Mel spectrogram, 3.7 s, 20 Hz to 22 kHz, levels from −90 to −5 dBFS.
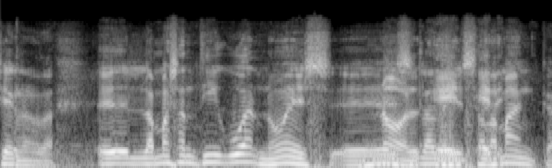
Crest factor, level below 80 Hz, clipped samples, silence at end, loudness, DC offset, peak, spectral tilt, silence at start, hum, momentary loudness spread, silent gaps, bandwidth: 12 dB; -36 dBFS; under 0.1%; 0 s; -15 LUFS; under 0.1%; -4 dBFS; -5.5 dB/octave; 0 s; none; 5 LU; none; 14 kHz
